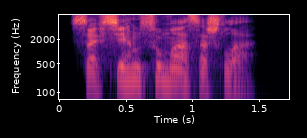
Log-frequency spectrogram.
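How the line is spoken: Barked. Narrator (Russian): рявкнул Алексей

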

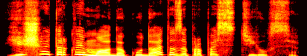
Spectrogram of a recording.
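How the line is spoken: Heavy sigh. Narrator (Russian): тяжело вздохнул Дюшевуа

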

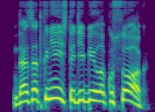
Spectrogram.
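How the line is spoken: Distant shout. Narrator (Russian): Выкрикнули с другой части казармы

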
